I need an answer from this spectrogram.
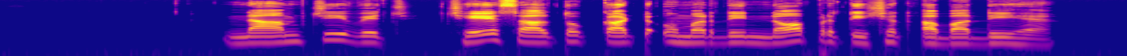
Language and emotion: Punjabi, neutral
